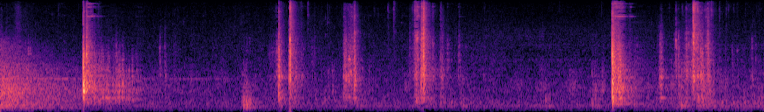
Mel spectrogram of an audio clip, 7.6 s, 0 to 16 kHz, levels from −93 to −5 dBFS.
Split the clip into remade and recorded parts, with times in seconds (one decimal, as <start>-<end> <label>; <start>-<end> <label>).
0.0-7.6 recorded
